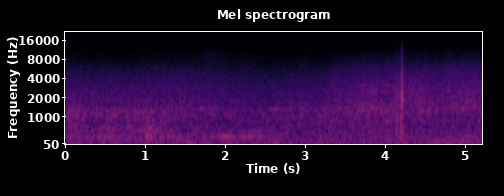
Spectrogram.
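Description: A gloved hand handles metal engine parts with light clicks and knocks.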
